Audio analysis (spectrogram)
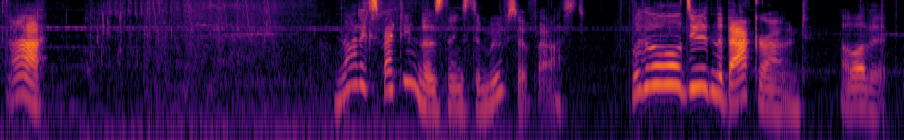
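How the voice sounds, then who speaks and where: A woman's voice: medium pitch, very animated, fast talker, gravelly, a little hiss or hum. A woman doing casual livestream game commentary, chatting informally with viewers and rambling into playful asides. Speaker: livestream host playing a video game.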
